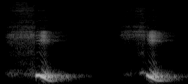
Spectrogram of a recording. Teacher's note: дзеркальця артикуляція м'якого звука хі відрізняється від твердого тільки тим що при вимові м'якого звука хі язичок за нижніми зубами · приголосні звуки ми позначаємо однією рисочкою звук хи це глухий звук звук хи може бути не тільки твердим може бути і м'яким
